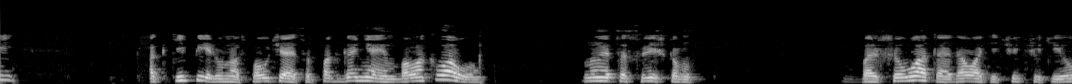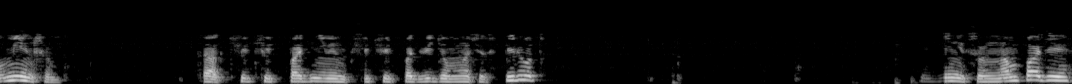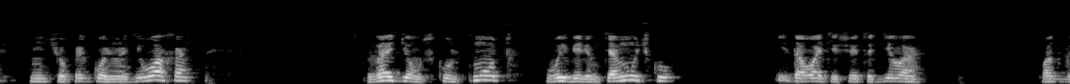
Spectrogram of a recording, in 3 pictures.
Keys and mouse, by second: 0.0 n, 2.8-4.5 drag, 4.8 KP_1, 6.8-8.7 drag, 10.6 middle click, 12.8 click, 14.6-17.5 drag, 17.6-18.7 middle drag, 19.7 KP_1, 20.8 shift+middle click, 21.8 click, 22.2-23.6 drag, 25.1-26.5 drag, 29.8-30.8 drag, 31.2-32.1 drag.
